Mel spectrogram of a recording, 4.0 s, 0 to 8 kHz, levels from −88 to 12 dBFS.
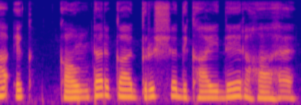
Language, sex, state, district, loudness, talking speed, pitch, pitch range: Hindi, male, Jharkhand, Ranchi, -15 LUFS, 135 wpm, 150 Hz, 140-170 Hz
